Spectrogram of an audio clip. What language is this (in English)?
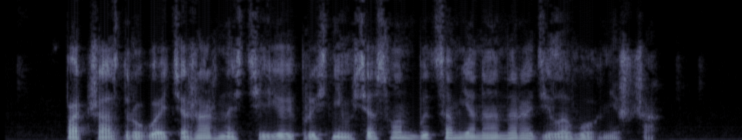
Belarusian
